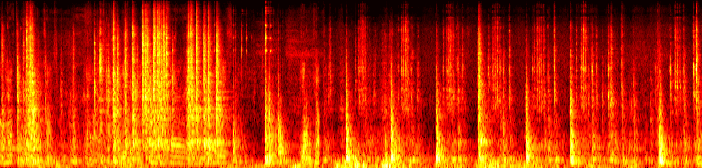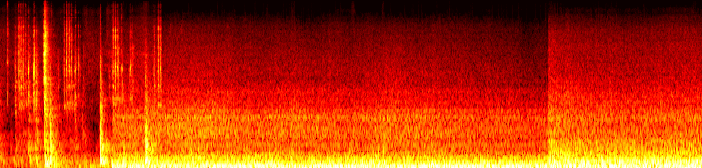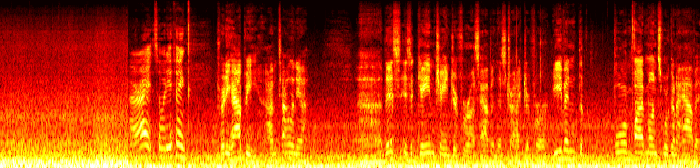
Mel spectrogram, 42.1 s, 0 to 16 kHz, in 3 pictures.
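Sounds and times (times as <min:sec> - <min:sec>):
sharp clicks and clanks: 0:00.0 - 0:17.3
vehicle running with road noise: 0:00.0 - 0:42.0.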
